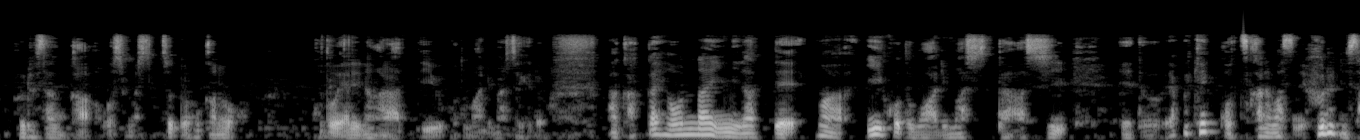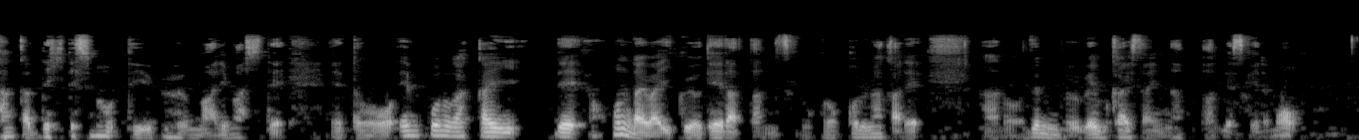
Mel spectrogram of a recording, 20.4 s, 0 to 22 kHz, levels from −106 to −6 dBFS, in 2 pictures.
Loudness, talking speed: -40 LUFS, 450 characters per minute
